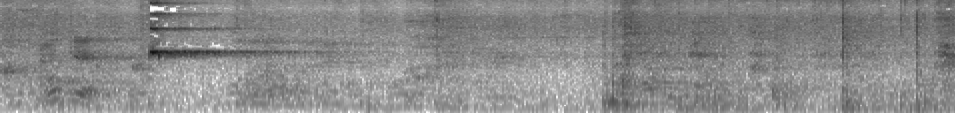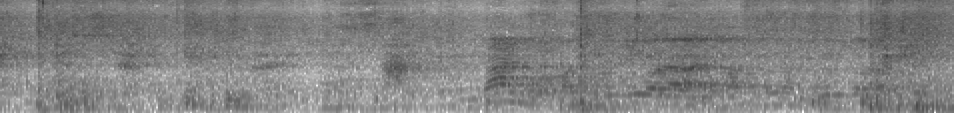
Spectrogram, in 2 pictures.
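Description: Wrestlers grappling on a foam mat in a large echoing hall: dull thuds and shuffling of bodies on the mat, with voices in the background. A short, bright ringing ping stands out about a second in.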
